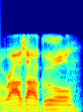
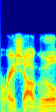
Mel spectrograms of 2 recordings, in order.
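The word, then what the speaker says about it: Ra's al Ghul: Robin uh it's a a razal ghoul a Ral ghoul depending on how you like to pronounce pronounce it um got Ty on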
